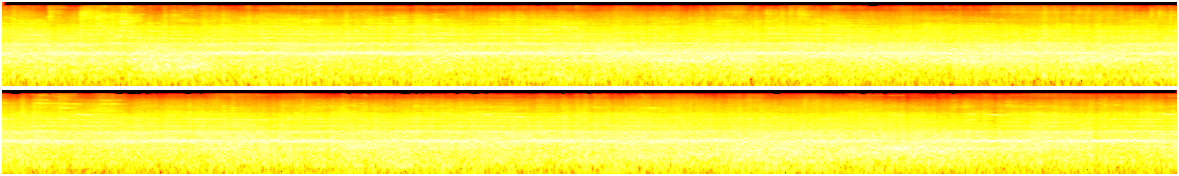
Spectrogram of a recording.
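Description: Autorack freight cars of a CSX train rolling past at close range, making a steady loud rumble of steel wheels on rail. Continuous high-pitched ringing tones run over the rumble.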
